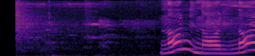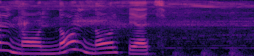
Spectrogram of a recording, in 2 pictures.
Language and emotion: Russian, neutral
